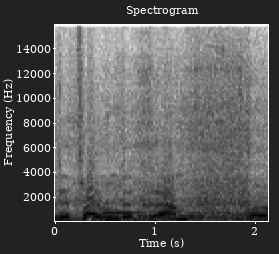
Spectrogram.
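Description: Untranscribed speech, voices talking at an outdoor market stall, over a steady low background hum.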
